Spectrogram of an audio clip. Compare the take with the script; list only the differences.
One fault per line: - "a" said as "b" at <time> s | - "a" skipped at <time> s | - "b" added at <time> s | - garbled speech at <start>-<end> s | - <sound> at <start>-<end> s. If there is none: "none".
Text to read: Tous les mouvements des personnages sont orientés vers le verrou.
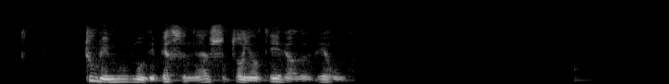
none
